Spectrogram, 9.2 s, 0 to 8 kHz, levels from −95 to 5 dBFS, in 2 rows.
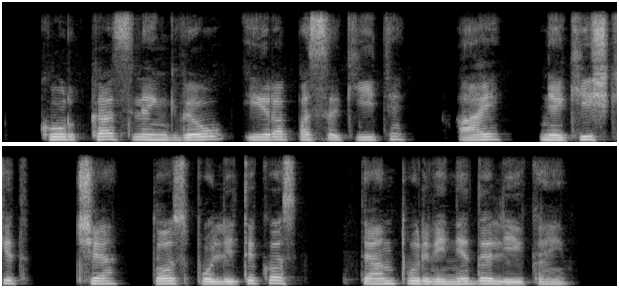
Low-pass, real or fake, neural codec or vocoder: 7.2 kHz; real; none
